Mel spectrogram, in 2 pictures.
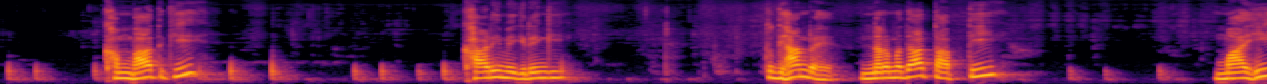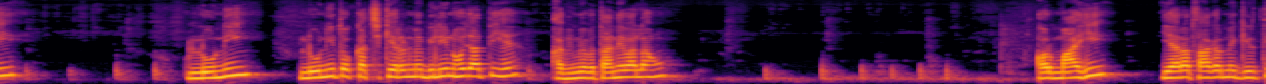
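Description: A man speaks calmly and clearly, close by, as if explaining.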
